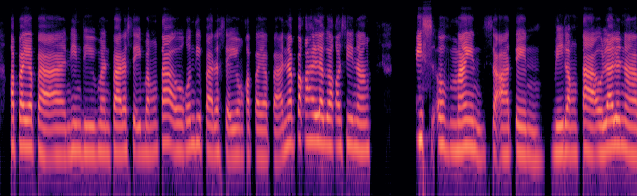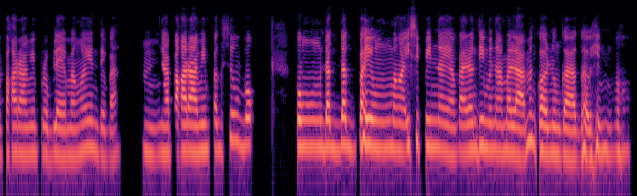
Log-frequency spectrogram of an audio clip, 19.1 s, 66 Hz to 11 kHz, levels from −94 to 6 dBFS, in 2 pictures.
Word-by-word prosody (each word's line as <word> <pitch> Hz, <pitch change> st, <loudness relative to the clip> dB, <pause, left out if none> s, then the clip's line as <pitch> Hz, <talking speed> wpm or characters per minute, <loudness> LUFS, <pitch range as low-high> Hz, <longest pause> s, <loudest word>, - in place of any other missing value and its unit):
kapayapaan. 210 Hz, -6 st, +2 dB
Hindi 210 Hz, -1 st, -4 dB
man 205 Hz, -1 st, -6 dB
para 210 Hz, -1 st, +2 dB
sa 205 Hz, -, -6 dB
ibang 205 Hz, +1 st, -7 dB
tao, 230 Hz, -5 st, -1 dB
kung 235 Hz, -, -3 dB
‘di 255 Hz, -, -5 dB
para 210 Hz, -2 st, -2 dB
sa 200 Hz, -1 st, -8 dB
iyong 190 Hz, +1 st, -5 dB
kapayapaan. 185 Hz, 0 st, -5 dB
Napakahalaga 265 Hz, -2 st, +1 dB
kasi 245 Hz, +1 st, -4 dB
ng 225 Hz, -2 st, -2 dB, 0.7 s
peace 290 Hz, -1 st, 0 dB
of 255 Hz, -3 st, -2 dB
mind 220 Hz, -3 st, +1 dB
sa 200 Hz, 0 st, -1 dB
atin 195 Hz, -3 st, -4 dB, 0.2 s
bilang 205 Hz, 0 st, -1 dB
tao, 210 Hz, -1 st, +3 dB
lalo 240 Hz, +2 st, +5 dB
na 210 Hz, -4 st, 0 dB
napakaraming 205 Hz, 0 st, -2 dB
problema 195 Hz, -1 st, -3 dB
ngayon 220 Hz, +3 st, -4 dB
'di 190 Hz, -, -6 dB
ba. 180 Hz, 0 st, -8 dB, 0.4 s
Mm, 200 Hz, -1 st, -9 dB
napakaraming 215 Hz, +1 st, +3 dB
pagsubok 250 Hz, +3 st, -3 dB, 0.6 s
kung 240 Hz, 0 st, +1 dB
dagdag 235 Hz, -1 st, +4 dB
pa 250 Hz, +1 st, +7 dB
yung 235 Hz, -2 st, +3 dB
mga 225 Hz, -1 st, +2 dB
isipin 245 Hz, -1 st, -3 dB
na 230 Hz, -, -1 dB
‘yan, 200 Hz, -1 st, -3 dB
parang 215 Hz, +1 st, +2 dB
‘di 240 Hz, +2 st, 0 dB
mo 225 Hz, -, -2 dB
na 215 Hz, -1 st, -1 dB
malaman 210 Hz, +5 st, +3 dB
kung 220 Hz, -2 st, +5 dB
anong 200 Hz, -1 st, -2 dB
gagawin 195 Hz, +2 st, 0 dB
mo. 205 Hz, 0 st, -8 dB
215 Hz, 155 wpm, -24 LUFS, 200-235 Hz, 0.7 s, pa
